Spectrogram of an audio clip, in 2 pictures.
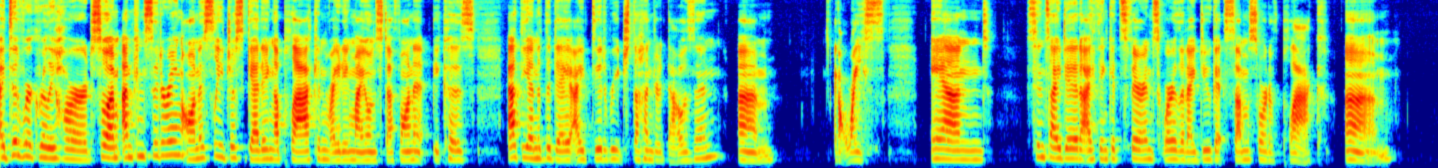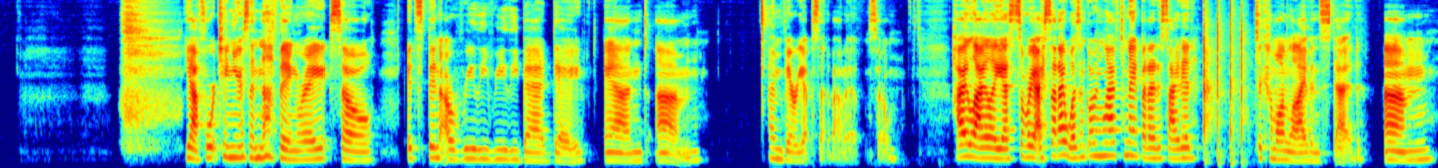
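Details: Adult woman with Tourette syndrome whose vocal tic phrase "I got rice" interrupts her speech during a livestream; vocal tic.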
